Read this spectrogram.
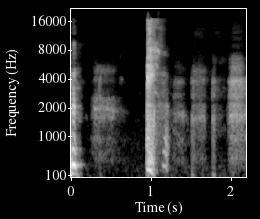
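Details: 5-day-old newborn: one sudden, explosive burst through the nose and mouth, with soft sounds before and after; a single sneeze.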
